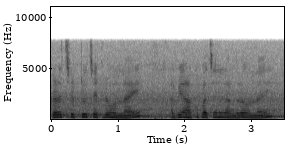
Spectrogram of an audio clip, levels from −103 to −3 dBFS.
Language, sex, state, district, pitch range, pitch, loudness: Telugu, female, Telangana, Mahabubabad, 210-240 Hz, 225 Hz, -14 LUFS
